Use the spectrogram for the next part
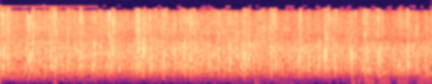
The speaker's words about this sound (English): And we applaud you for this wonderful event. We truly do.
